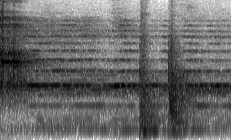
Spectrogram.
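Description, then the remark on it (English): Glasses of Shiner Oktoberfest-style beer clink together twice in quick succession in a "Prost" toast, fairly loud, over a steady ringing hum, with no one speaking. “So let's PROST! Cheers, PROST! PROST!”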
